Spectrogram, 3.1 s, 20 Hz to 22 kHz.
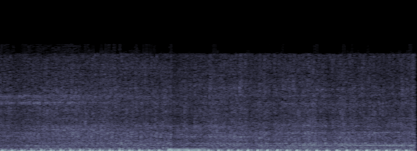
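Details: Water-seized 6.5HP Honda-clone Predator engine after clean and rebuild, breaking in at idle then governor speed, about 15 minutes running: small single-cylinder firing evenly, smooth, no smoke, knocks or rattles, no substantial oil leak; healthy.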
